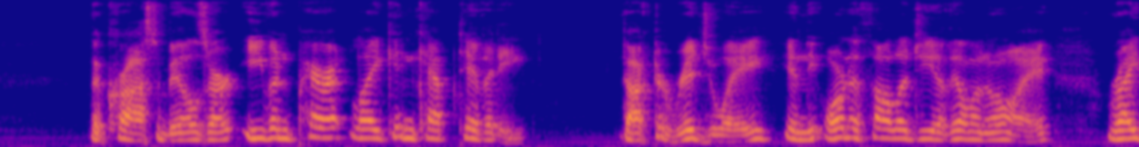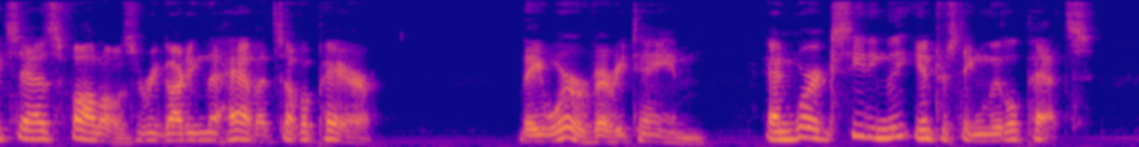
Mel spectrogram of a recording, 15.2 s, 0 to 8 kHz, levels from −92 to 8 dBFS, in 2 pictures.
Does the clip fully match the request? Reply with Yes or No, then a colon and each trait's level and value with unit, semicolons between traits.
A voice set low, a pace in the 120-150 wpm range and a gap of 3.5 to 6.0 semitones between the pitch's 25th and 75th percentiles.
No: medium, 160 Hz; slow, 135 wpm; average, 3.8 semitones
